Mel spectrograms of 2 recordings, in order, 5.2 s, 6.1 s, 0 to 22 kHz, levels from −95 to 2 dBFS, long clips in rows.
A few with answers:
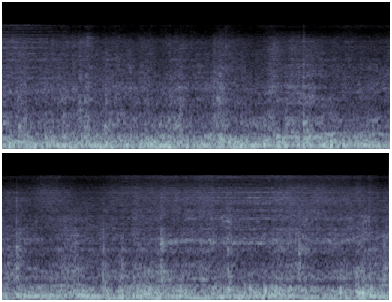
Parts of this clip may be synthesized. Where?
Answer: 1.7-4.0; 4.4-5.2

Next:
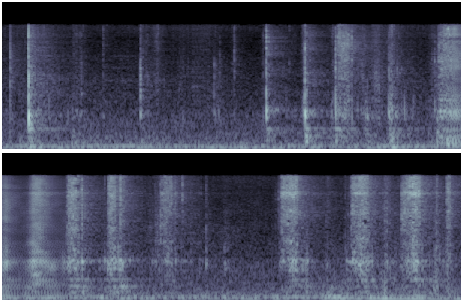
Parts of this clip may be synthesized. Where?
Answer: 3.0-3.5

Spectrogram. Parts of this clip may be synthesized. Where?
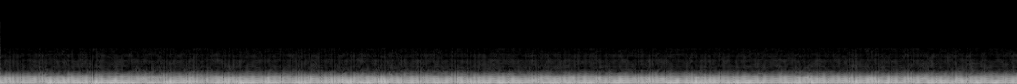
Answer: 0.0-10.2

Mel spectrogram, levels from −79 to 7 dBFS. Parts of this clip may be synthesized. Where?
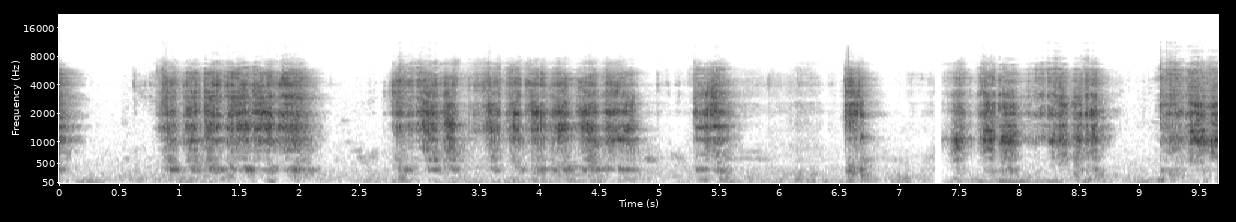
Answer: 3.1-7.8

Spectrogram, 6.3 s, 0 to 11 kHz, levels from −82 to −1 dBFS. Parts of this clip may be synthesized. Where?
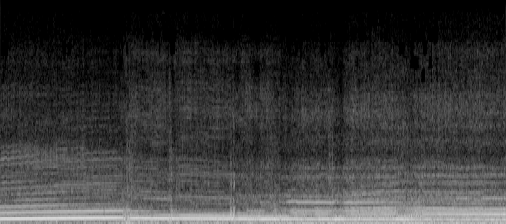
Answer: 2.9-3.5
